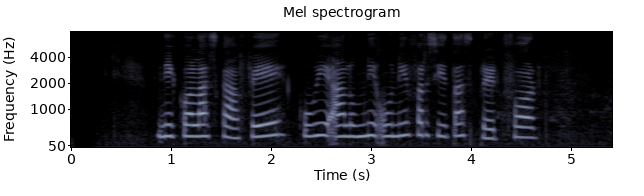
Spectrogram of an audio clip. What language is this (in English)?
Javanese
